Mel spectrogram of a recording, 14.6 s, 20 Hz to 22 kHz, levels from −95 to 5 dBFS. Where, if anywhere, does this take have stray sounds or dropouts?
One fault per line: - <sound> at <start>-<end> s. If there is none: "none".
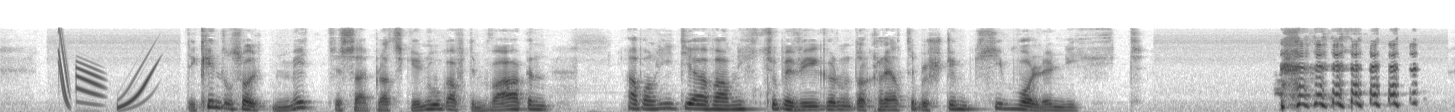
- chirp at 0.6-1.6 s
- laugh at 12.7-14.3 s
